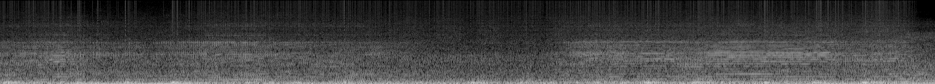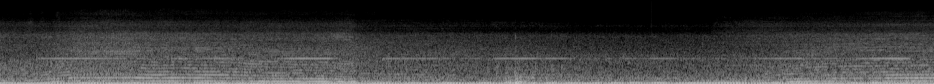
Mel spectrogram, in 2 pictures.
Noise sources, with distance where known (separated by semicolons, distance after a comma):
chainsaw, near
